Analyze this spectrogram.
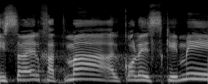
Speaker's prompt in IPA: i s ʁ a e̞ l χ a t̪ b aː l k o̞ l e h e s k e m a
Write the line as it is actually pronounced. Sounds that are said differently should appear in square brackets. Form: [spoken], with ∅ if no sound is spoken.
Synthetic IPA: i s ʁ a e̞ l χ a t̪ [m] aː l k o̞ l [a] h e s k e m [i]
